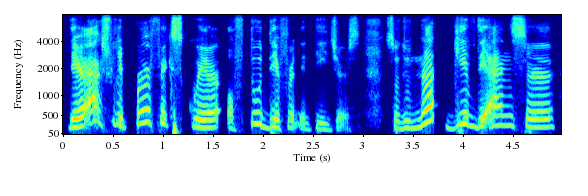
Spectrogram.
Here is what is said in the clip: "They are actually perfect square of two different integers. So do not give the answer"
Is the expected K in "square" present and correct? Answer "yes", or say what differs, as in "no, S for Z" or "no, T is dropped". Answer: yes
